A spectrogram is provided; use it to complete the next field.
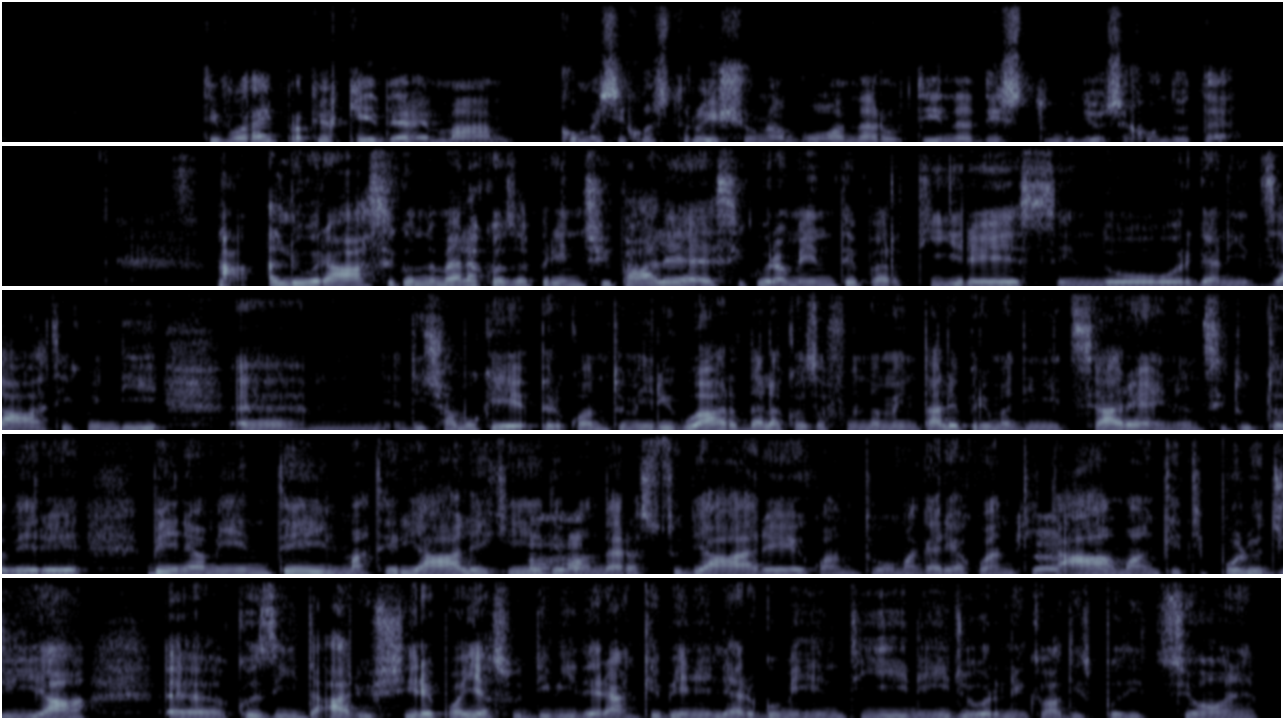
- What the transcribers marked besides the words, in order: other background noise
- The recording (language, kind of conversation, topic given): Italian, podcast, Come costruire una buona routine di studio che funzioni davvero?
